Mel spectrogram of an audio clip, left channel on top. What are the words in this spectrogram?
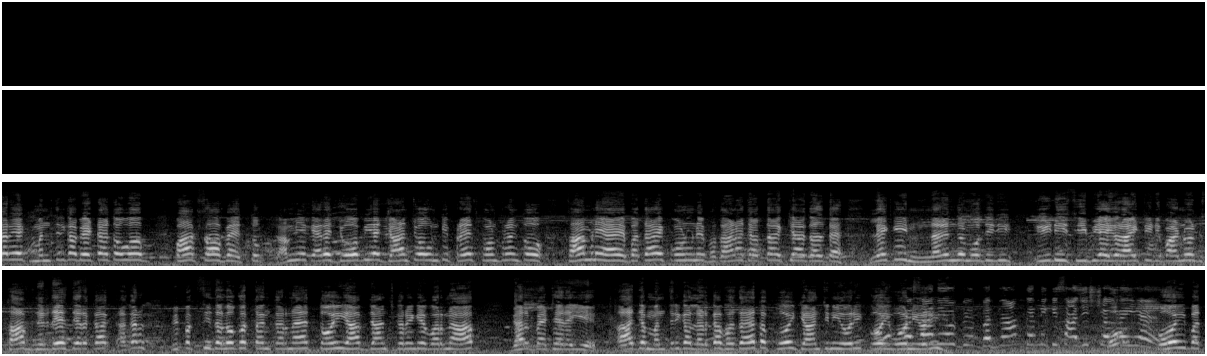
एक मंत्री का बेटा है तो वो पाक साफ है। तो हम ये कह रहे हैं जो भी है जांच हो, उनकी प्रेस कॉन्फ्रेंस हो, सामने आए, बताए कौन उन्हें फंसाना चाहता है, क्या गलत है। लेकिन नरेंद्र मोदी जी ईडी, सीबीआई और आईटी डिपार्टमेंट को साफ निर्देश दे रखा, अगर विपक्षी दलों को तंग करना है तो ही आप जांच करेंगे, वरना आप घर बैठे रहिए। आज जब मंत्री का लड़का फंसा है तो कोई जांच नहीं हो रही, कोई वो नहीं हो रही। बदनाम करने की साजिश चल रही है। कोई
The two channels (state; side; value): silent; left; digital silence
